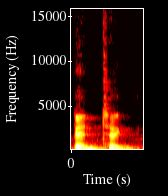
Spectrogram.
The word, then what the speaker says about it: Bentayga: Bentayga.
